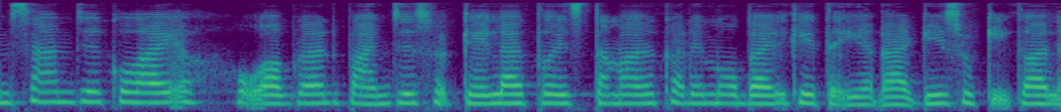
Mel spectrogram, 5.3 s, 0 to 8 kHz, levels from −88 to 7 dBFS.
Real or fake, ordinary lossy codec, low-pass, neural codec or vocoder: fake; none; none; codec, 16 kHz, 1.1 kbps, Voila-Tokenizer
